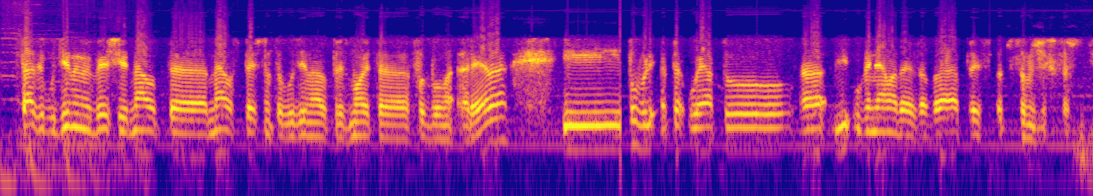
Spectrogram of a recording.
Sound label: gong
